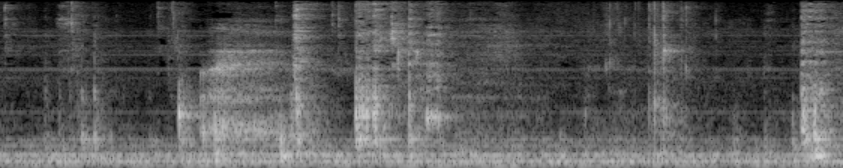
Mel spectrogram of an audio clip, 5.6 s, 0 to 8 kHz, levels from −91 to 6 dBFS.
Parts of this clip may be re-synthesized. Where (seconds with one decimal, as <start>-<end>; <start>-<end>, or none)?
4.1-4.8

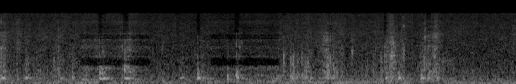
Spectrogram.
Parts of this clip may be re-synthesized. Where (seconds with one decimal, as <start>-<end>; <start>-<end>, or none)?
0.8-1.5; 2.1-2.8

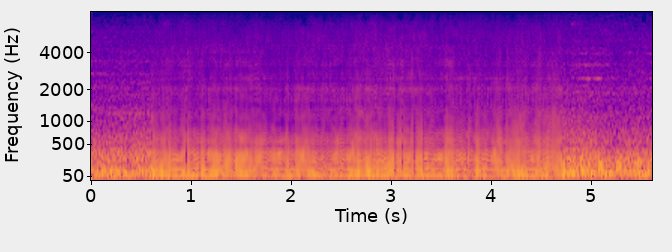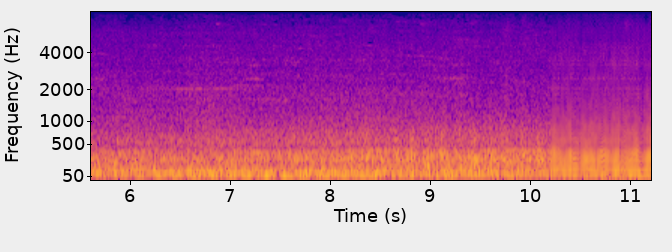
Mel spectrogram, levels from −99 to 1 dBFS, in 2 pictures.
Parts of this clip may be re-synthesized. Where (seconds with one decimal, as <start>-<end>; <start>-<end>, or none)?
0.6-4.7; 10.2-11.2

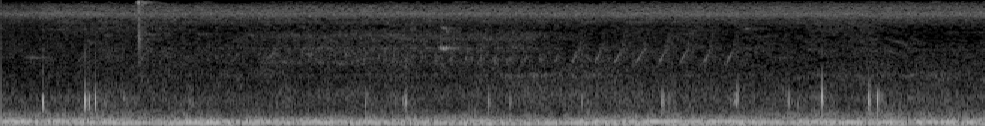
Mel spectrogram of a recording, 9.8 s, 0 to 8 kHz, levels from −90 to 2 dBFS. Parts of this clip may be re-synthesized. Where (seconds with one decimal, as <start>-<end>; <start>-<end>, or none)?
1.1-6.0

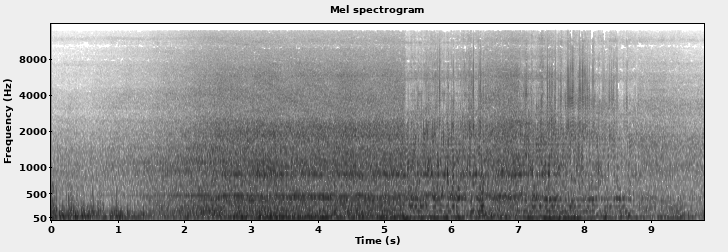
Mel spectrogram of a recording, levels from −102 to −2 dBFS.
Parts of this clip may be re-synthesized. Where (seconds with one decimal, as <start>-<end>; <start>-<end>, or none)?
5.3-6.5; 7.0-8.8

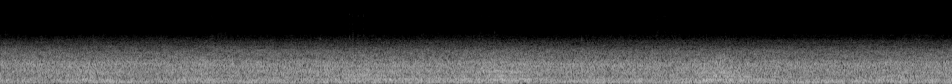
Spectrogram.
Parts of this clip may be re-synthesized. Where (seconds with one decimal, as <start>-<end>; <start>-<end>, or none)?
0.0-4.7; 7.5-9.5

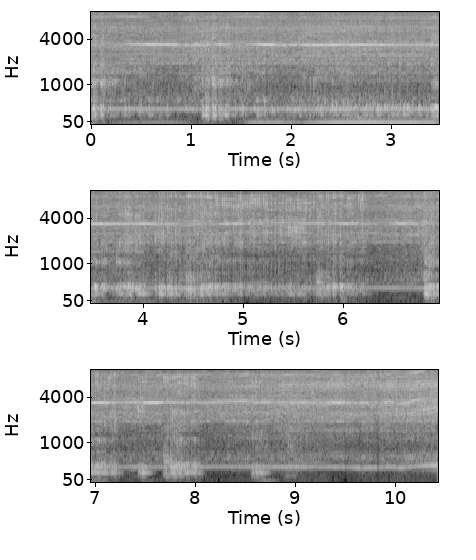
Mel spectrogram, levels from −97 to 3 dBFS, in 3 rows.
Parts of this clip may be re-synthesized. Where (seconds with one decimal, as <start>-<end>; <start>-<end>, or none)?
9.2-9.9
